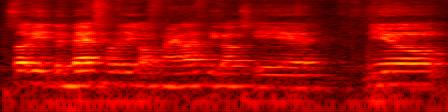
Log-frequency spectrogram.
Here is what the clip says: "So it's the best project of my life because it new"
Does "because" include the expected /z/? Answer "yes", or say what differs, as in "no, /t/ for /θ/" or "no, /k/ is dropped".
no, /s/ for /z/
